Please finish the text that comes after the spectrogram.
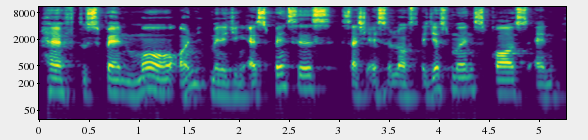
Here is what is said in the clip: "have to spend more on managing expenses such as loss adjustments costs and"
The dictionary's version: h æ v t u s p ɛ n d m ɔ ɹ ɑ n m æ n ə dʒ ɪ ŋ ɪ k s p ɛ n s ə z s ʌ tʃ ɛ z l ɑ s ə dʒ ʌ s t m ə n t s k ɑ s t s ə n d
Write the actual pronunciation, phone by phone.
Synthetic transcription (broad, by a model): h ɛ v t u s p ɛ n d m ɔ ɑ n m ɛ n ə dʒ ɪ ŋ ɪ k s p ɛ n s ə s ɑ tʃ ɛ s l ɑ s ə dʒ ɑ s m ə n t s k ɑ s s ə n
